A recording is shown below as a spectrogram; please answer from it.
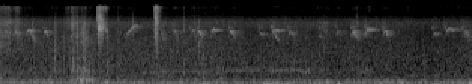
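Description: Faint, repeated high chirps of small birds, several each second, with a few light knocks in the first two seconds.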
